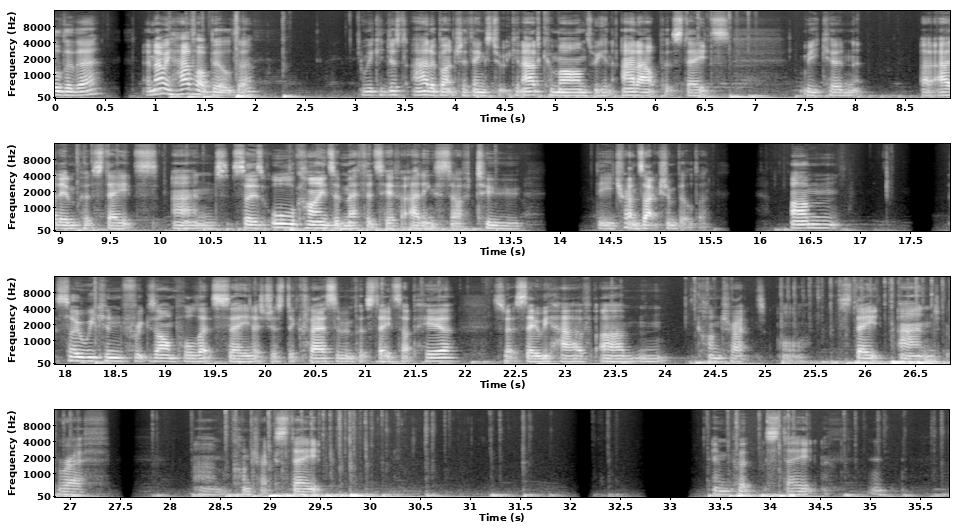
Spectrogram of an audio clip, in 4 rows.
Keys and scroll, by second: 16.2 Escape, 31.7 alt+Return.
